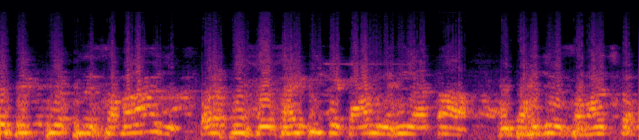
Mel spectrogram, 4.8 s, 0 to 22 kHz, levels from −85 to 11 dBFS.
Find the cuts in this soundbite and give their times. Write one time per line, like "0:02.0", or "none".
none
